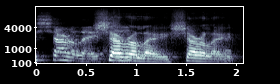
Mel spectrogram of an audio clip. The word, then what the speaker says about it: Charolais: you've got Hebridean and I'm saying this wrong, Charolais, or just correct me, how do you say it? Yeah, they're actually Charolais.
